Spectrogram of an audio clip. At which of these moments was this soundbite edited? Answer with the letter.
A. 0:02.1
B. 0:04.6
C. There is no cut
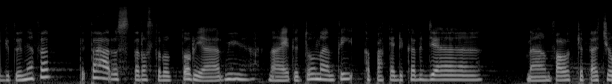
C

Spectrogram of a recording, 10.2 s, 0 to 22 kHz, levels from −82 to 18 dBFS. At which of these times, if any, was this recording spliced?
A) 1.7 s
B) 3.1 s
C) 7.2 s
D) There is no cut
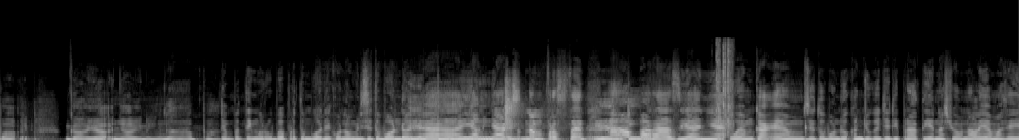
C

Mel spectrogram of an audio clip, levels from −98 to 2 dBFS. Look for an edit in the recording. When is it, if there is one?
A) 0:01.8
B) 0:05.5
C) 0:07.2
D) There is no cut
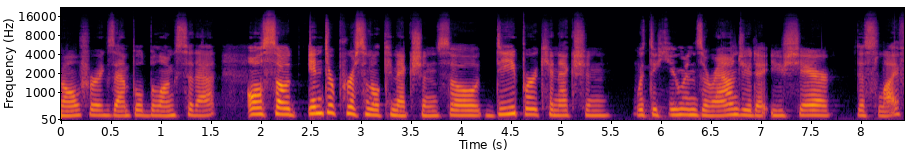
A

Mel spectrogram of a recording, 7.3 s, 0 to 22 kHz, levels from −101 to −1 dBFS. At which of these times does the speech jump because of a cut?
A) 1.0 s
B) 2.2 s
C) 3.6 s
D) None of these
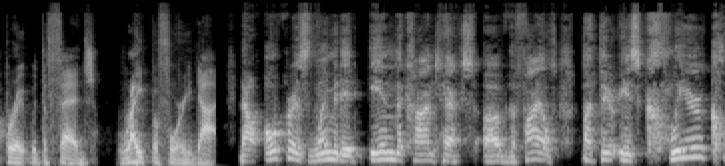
B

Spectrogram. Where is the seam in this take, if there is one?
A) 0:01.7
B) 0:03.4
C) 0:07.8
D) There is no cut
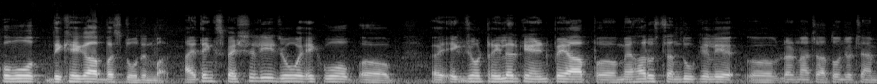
A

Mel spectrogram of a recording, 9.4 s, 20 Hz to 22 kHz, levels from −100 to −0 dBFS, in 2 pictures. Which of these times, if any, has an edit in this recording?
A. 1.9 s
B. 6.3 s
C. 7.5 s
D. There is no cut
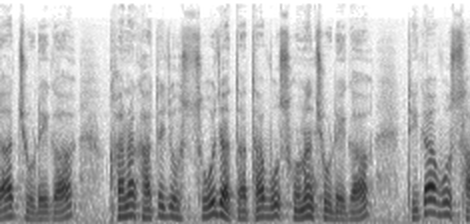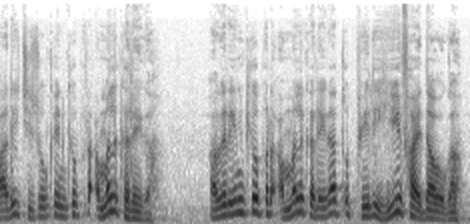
D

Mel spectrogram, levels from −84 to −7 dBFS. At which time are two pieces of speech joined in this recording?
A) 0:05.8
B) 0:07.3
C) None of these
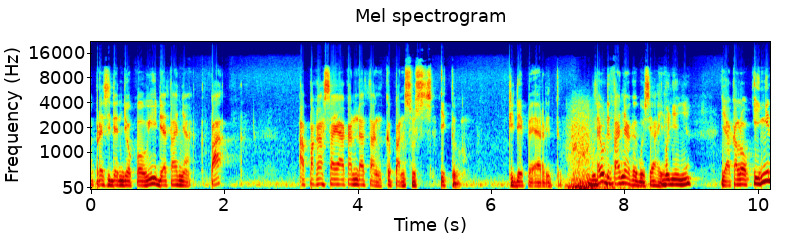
B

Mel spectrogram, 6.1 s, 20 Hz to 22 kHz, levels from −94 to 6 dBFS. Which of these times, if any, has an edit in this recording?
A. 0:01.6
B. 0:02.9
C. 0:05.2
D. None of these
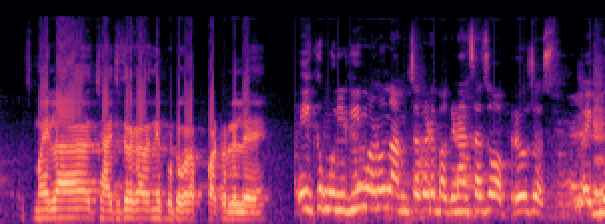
B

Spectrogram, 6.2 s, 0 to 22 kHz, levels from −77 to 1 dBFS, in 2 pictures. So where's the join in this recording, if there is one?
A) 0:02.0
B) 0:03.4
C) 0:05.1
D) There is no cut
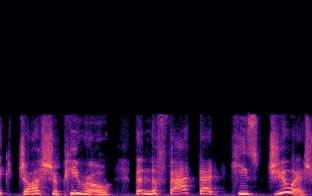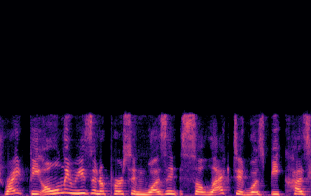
B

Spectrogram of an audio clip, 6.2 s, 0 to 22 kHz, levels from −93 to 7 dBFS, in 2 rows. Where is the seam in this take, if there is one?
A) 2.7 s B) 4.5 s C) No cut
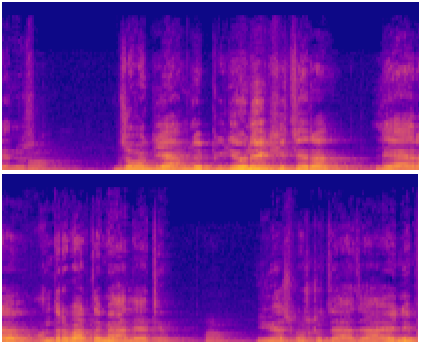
C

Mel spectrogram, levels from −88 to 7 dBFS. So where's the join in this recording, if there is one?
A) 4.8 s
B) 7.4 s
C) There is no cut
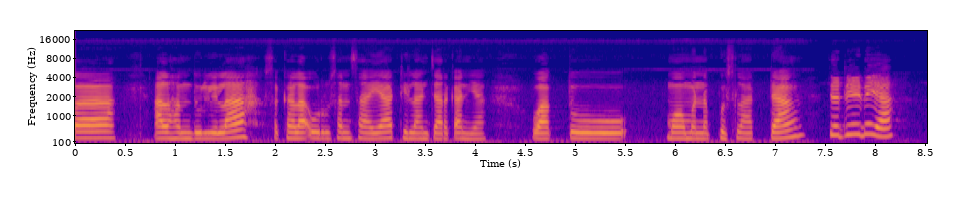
B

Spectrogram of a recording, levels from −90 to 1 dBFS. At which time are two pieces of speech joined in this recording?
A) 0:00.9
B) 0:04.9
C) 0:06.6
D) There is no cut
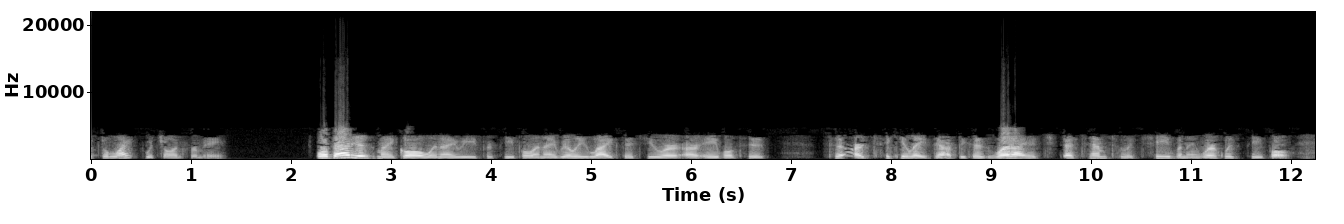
B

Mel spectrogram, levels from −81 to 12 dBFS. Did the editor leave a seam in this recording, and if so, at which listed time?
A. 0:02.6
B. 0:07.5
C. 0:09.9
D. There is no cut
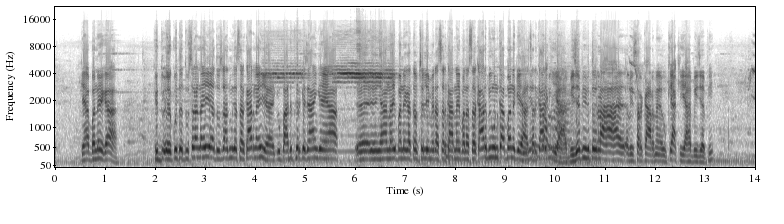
C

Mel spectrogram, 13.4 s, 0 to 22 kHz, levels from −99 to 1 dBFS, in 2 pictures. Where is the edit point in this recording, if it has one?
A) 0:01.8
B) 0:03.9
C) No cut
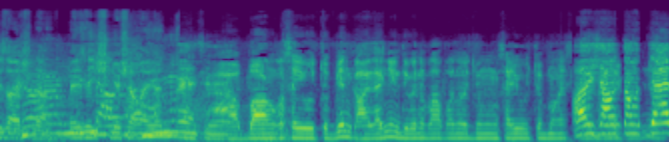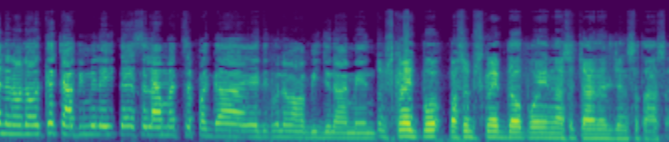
A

